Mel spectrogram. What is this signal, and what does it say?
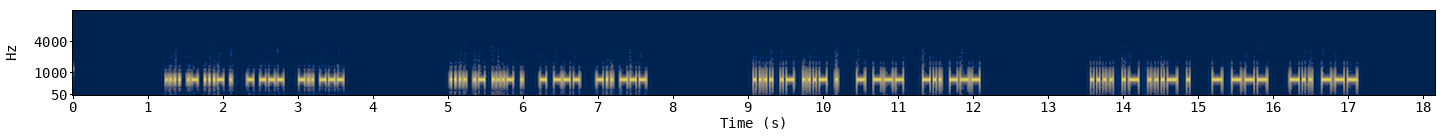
Morse code, heard as a keyed tone, about 34 wpm, 700 Hz. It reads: HAVE TO DO HAVE TO DO HAVE TO DO HAVE TO DO
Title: Speed-Racing - Sets of 3 Words 28wpm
